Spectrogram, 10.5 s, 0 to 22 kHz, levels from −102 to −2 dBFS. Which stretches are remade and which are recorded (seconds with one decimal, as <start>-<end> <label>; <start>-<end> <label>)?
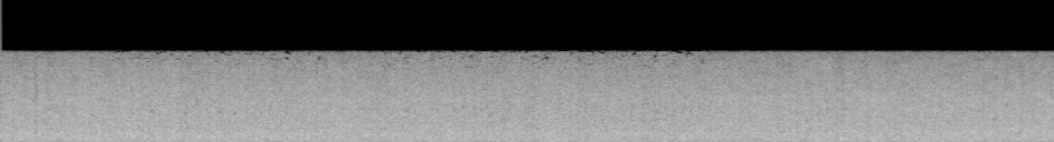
0.0-1.1 remade; 1.1-3.2 recorded; 3.2-3.8 remade; 3.8-7.1 recorded; 7.1-10.5 remade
